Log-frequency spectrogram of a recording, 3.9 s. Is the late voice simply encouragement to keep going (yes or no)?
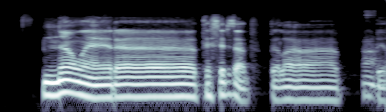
yes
